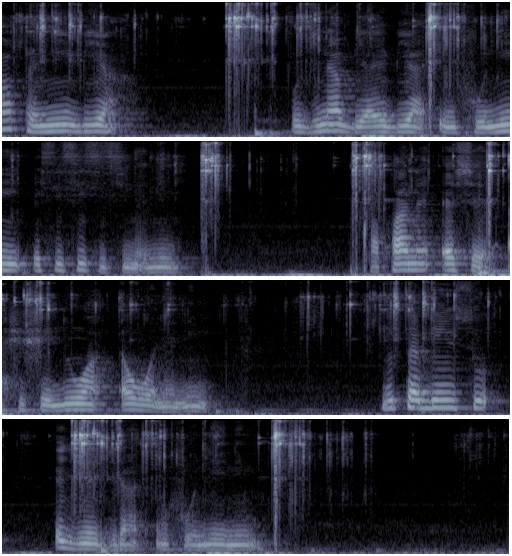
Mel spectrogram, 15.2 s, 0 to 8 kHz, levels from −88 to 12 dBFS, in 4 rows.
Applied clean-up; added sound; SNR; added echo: none; Chink, clink; -2 dB; none.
